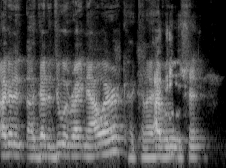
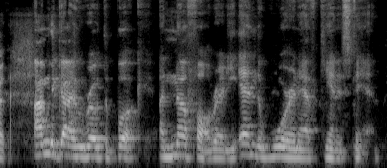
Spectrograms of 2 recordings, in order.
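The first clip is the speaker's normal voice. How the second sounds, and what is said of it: Imitates another person's voice. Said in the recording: “premiering a really big impersonation, and that's of Scott Horton from antiwar.com.”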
